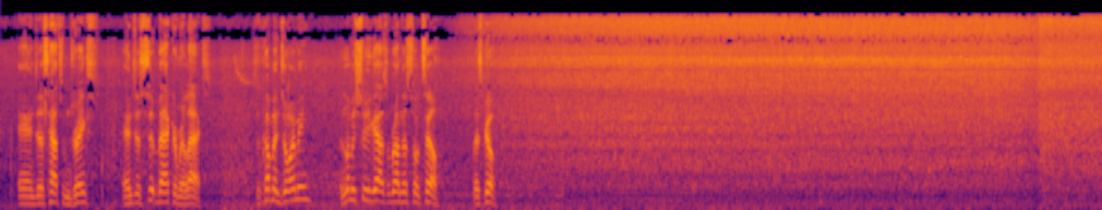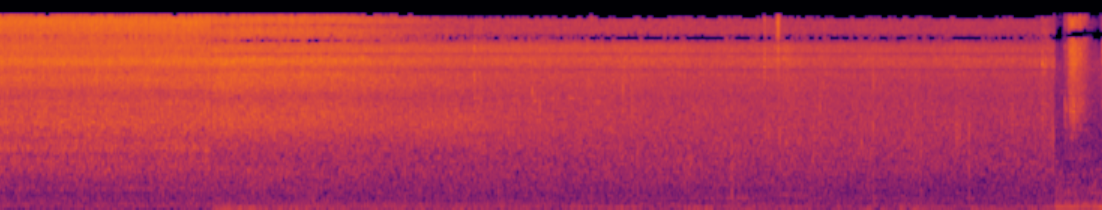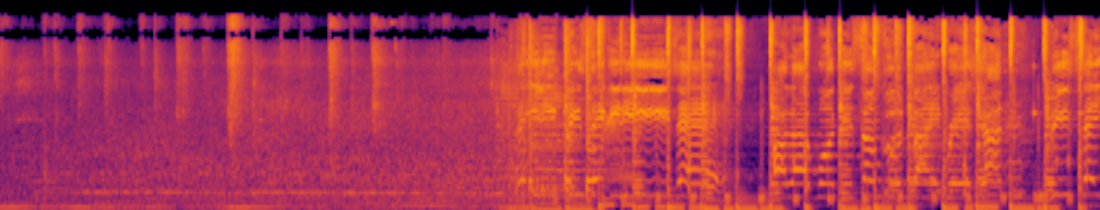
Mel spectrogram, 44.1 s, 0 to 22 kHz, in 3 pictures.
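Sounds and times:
waterfall splashing into pond: 0:06.2 - 0:28.8.

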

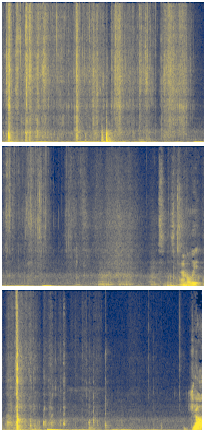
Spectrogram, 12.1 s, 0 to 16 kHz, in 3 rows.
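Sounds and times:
plastic wrapping crackling: 0:00.0 - 0:05.8.

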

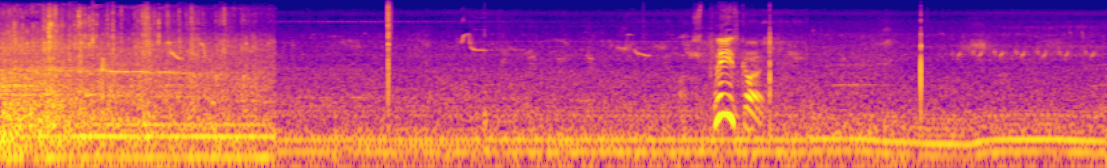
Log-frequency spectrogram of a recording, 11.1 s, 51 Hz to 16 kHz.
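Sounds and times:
bird chirps: 0:01.0 - 0:02.4, 0:03.0 - 0:11.0.

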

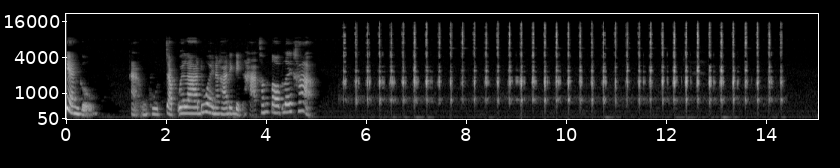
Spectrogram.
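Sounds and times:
clock ticking fast: 0:05.5 - 0:14.4.

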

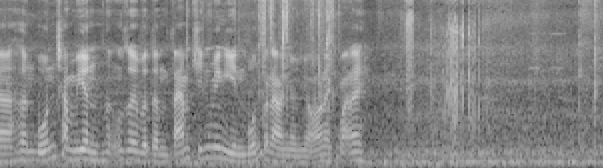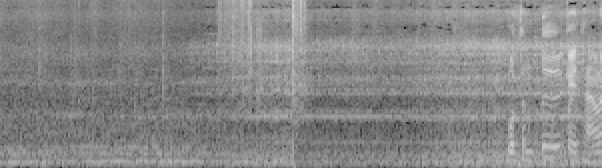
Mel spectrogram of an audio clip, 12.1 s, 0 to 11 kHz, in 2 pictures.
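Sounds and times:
low rumble: 0:03.6 - 0:12.0.

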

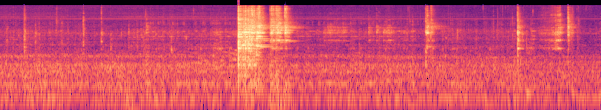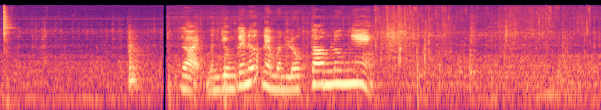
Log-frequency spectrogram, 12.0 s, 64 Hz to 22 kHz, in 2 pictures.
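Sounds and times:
metal utensils clattering on pot: 0:02.4 - 0:06.2.

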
